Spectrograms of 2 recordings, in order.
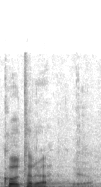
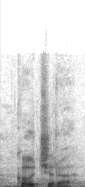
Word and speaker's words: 꺼져라: Kotara. How do I do? Shiba Kotara. There's a bit of a G in the middle. Shiba 꺼져라. Kochara.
